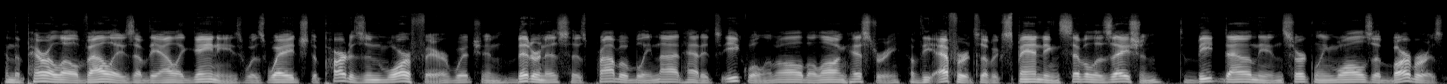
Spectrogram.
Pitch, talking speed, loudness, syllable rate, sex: 105 Hz, 165 wpm, -20 LUFS, 4.8 syllables/s, male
